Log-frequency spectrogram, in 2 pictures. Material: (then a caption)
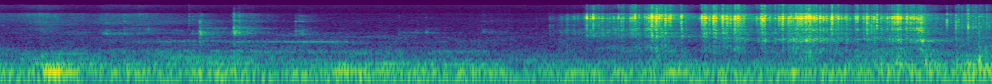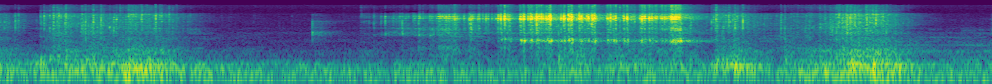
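Soap. A solid, dry green bar of soap held in the palm is shaved and cut into small cubes with a metal utility knife blade, and crumbling chips fall away. Two bursts of bright, dry scraping and crisp crumbling stand out against a quiet background, with rapid, slightly uneven cutting strokes.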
